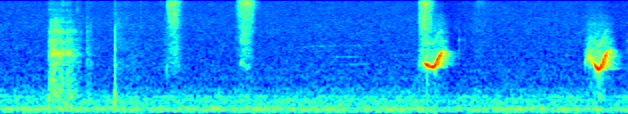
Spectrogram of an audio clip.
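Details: Pet parrot in a cage indoors, mimicking a "psst" sound it picked up on its own; several short, breathy hissing bursts a second or so apart, the last two each joined by a quick rising whistle, in a quiet room.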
